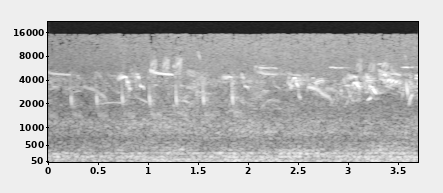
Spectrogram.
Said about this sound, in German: Jetzt hört ihr sie, das kieselsteinartige Rufen der Mönchsgrasmücke.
